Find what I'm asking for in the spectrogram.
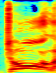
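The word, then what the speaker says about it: Dáil: Another worrying development is the prospect of, if I'm pronouncing this correctly, a hung Dale. Who is Dale? What on earth did he do to deserve this? – Well, it's pronounced Dahl, actually, and that's a reference to the parties not being able to form a government easily.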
